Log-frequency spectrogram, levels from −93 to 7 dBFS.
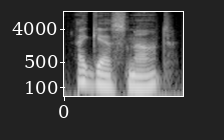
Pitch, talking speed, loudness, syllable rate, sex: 115 Hz, 225 wpm, -15 LUFS, 5.6 syllables/s, male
